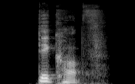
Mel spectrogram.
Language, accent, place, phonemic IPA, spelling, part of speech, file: German, Germany, Berlin, /ˈdɪkˌkɔpf/, Dickkopf, noun, De-Dickkopf.ogg
- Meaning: 1. someone with a big head 2. stubborn person; mule 3. stubbornness; intransigent attitude; unyielding attitude 4. European chub (a fish) 5. a butterfly of the family Hesperiidae (Dickkopffalter)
